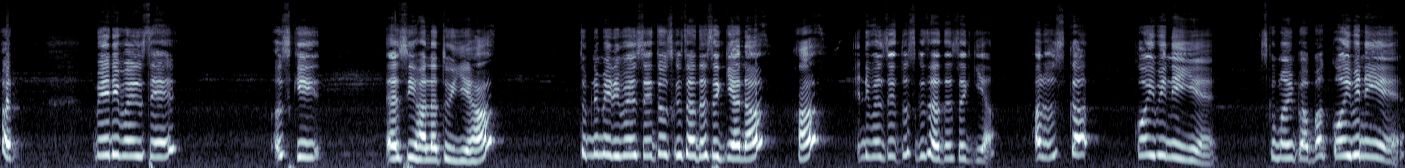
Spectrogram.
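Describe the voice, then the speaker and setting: A woman voicing a young woman who cries and pleads in a high, strained voice while insisting she did nothing wrong. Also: a little mellow. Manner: high-pitched, tearful pleading. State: crying. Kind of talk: one-woman voiced romance story.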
